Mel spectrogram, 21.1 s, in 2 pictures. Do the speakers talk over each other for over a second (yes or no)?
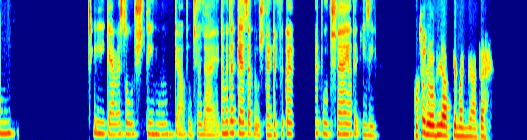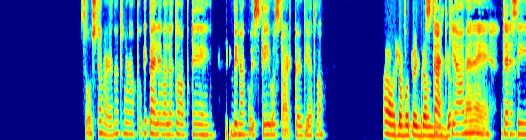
no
